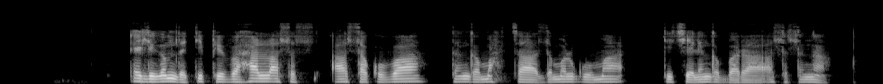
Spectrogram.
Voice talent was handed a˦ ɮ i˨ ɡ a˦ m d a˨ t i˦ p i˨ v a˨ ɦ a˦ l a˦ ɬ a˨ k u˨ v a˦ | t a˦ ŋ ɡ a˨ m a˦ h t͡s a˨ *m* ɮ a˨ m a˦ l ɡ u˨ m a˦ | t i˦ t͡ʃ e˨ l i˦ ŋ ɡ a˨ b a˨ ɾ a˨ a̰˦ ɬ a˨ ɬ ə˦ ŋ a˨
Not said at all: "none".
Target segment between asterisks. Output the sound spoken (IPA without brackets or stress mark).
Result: none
